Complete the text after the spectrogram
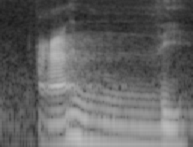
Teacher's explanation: Zal itu makhrajnya di ujung lidah bertemu ujung gigi seri atas. Bertemu ujung gigi seri atas, di situ. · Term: zal tasydid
